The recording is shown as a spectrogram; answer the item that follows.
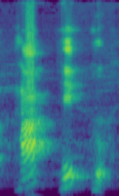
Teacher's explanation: কণ্ঠনালীর নিম্নভাগ থেকে সহজ করে সেটা হলো হা, হি, হু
